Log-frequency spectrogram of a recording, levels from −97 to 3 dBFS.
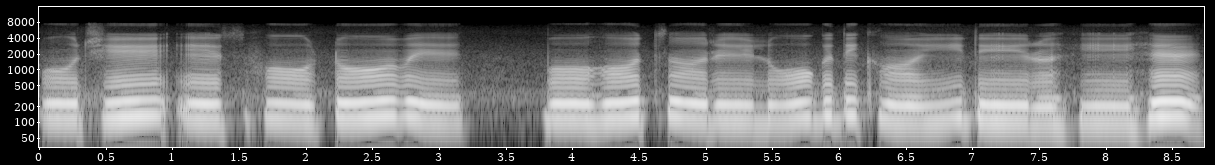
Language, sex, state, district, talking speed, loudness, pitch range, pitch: Hindi, male, Madhya Pradesh, Umaria, 75 wpm, -15 LUFS, 110-125 Hz, 115 Hz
